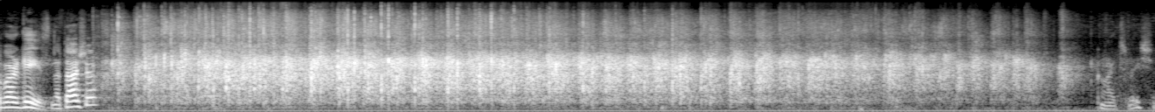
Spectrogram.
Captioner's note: applause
